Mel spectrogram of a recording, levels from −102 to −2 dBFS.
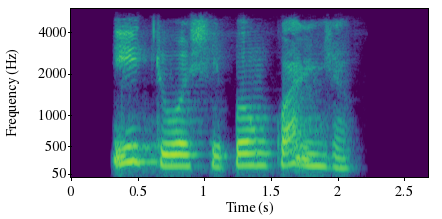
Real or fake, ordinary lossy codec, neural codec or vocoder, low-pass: fake; Opus, 64 kbps; vocoder, 44.1 kHz, 128 mel bands every 512 samples, BigVGAN v2; 5.4 kHz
